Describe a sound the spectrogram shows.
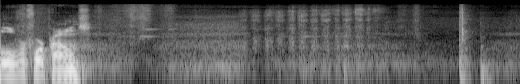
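A marker squeaks faintly as it draws on metal.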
